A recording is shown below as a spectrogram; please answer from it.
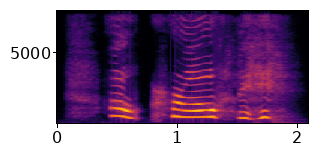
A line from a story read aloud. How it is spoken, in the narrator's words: Aziraphale moans, his mouth wet and hot on Crowley's back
